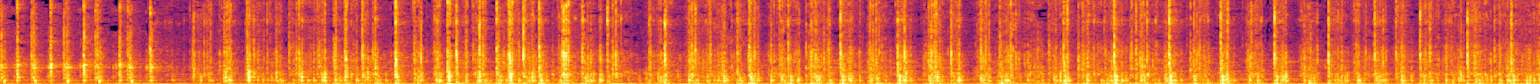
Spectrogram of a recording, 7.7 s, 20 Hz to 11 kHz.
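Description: A compact 60% RGB mechanical keyboard with plastic keycaps is held and tilted while fingertips tap its keys quickly. The result is a rapid, irregular stream of short, bright plastic clacks over a soft low thump, each tap dying away almost instantly.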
